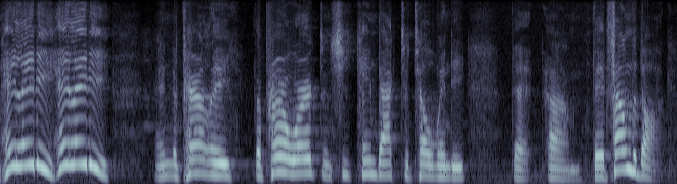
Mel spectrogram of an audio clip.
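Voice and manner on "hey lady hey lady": very high-pitched, far-carrying calling shout. Retelling a neighbor driving back up to call out: imitating someone yelling.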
